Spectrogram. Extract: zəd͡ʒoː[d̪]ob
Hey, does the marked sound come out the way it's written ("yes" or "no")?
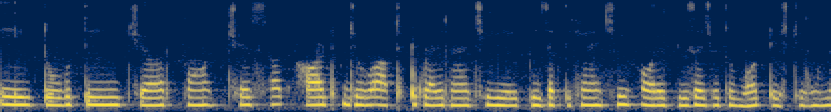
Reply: no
